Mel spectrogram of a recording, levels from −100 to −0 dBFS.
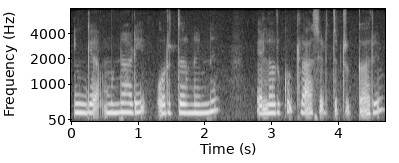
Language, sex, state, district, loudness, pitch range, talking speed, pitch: Tamil, female, Tamil Nadu, Nilgiris, -16 LUFS, 230-245 Hz, 90 wpm, 235 Hz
